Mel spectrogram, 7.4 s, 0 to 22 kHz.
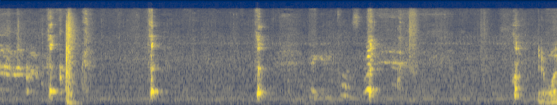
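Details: Five abrupt, sharp, gulping hiccups about one every 1.5 seconds, with talk around them; hiccups.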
